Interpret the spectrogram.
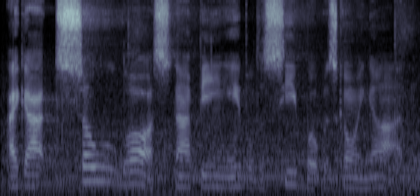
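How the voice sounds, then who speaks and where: A man's voice: mid-range voice, expressive, normal speed. A man giving an earnest, reflective scripted narration of his own life, with short acted dialogue. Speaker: narrator, audio drama producer and actor. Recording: long reverb, clear music behind. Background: music bed.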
